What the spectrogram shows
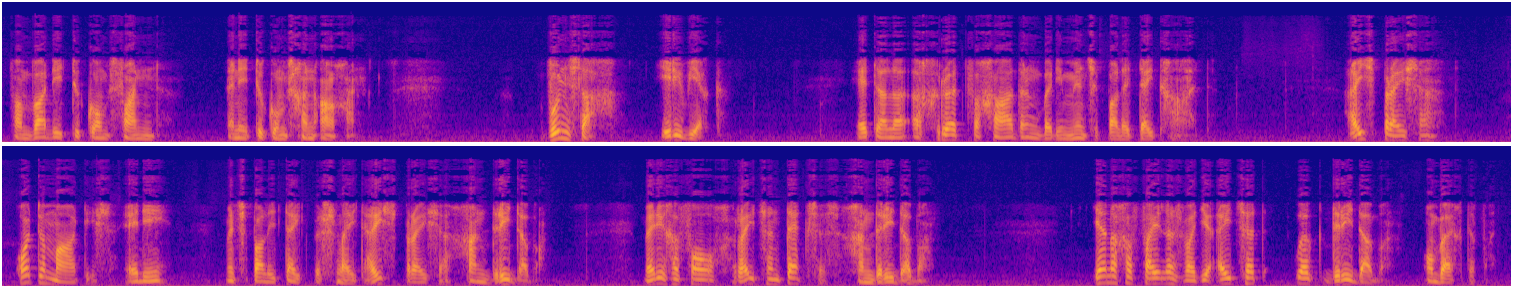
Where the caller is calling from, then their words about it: Westonaria, Gauteng, South Africa; van Westernaria.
